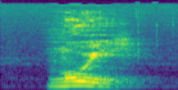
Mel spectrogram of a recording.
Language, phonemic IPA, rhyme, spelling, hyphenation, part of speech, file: Dutch, /mui̯/, -ui̯, moei, moei, noun / verb, Nl-moei.ogg
- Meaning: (noun) aunt; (verb) inflection of moeien: 1. first-person singular present indicative 2. second-person singular present indicative 3. imperative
